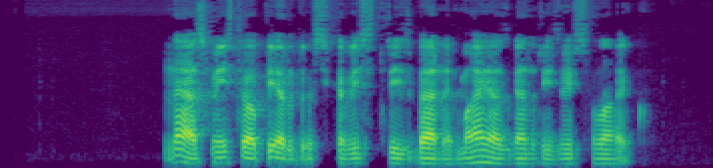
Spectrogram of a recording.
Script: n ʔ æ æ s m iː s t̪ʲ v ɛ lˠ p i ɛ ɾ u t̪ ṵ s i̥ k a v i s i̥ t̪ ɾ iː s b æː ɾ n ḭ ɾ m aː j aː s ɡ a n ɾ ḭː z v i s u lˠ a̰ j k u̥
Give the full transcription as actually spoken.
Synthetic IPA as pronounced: n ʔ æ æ s m iː s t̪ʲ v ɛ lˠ p i ɛ ɾ u d̪ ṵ s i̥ k a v i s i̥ t̪ ɾ iː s b æː ɾ n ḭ ɾ m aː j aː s ɡ a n ɾ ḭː z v i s u lˠ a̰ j k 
